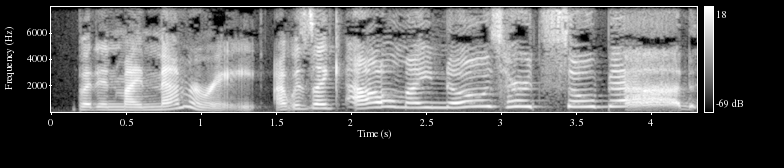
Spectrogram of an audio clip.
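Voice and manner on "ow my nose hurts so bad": put-on shrill, very high, slow, drawn-out baby whine. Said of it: "whining like a baby".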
